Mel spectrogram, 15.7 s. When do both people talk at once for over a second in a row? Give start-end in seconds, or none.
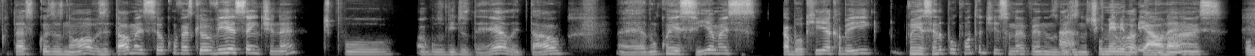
13.2-14.9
